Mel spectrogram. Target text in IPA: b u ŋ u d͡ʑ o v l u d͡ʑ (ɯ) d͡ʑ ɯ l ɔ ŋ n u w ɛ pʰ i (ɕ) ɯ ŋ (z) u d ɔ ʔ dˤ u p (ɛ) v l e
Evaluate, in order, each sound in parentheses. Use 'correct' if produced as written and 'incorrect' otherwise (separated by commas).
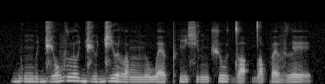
incorrect, correct, incorrect, correct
